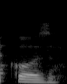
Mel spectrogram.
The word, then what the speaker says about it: cause: Ensuite, on a le son Z qui s'écrit avec un S, puisqu'il est entouré de part et d'autre de deux voyelles.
